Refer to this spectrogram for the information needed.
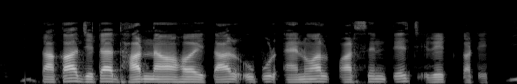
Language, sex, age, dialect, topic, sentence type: Bengali, male, <18, Northern/Varendri, banking, statement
